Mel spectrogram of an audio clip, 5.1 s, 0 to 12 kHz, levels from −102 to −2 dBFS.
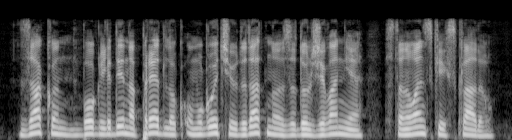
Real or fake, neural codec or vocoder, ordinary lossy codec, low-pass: fake; codec, 16 kHz, 16 kbps, FreqCodec, larger model; none; 7.2 kHz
